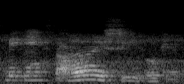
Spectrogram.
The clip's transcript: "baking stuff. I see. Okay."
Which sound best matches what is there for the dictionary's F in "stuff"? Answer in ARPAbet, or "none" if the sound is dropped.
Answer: none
